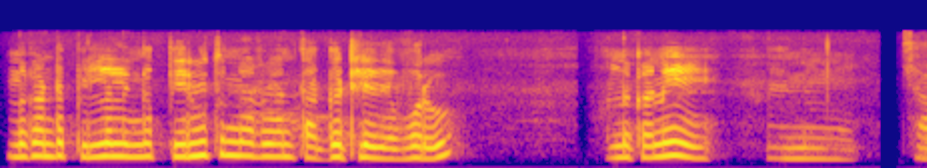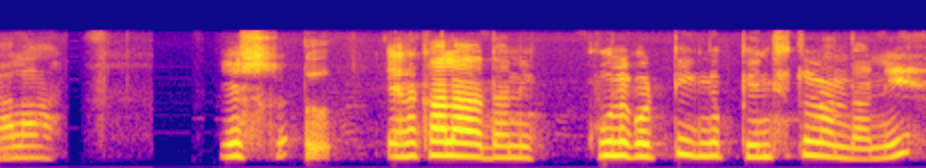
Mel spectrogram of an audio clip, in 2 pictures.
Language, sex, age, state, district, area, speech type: Telugu, male, 18-30, Telangana, Nalgonda, rural, spontaneous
